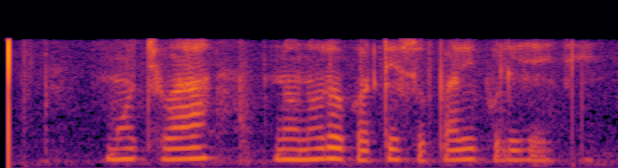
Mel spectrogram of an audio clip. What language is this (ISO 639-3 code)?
ori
